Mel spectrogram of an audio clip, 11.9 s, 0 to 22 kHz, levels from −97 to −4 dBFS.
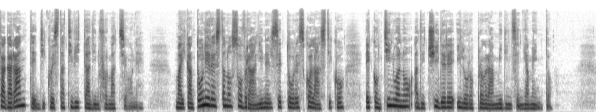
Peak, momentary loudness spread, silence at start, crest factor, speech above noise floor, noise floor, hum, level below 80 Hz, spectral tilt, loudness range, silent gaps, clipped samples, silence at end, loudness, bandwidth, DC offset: -4 dBFS; 10 LU; 0 s; 20 dB; 44 dB; -67 dBFS; none; -60 dBFS; -4.5 dB/octave; 4 LU; none; under 0.1%; 0.9 s; -23 LUFS; 16 kHz; under 0.1%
